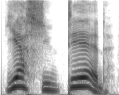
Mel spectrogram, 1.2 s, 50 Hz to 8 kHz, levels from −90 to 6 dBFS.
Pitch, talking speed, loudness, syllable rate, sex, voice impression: 185 Hz, 150 wpm, -16 LUFS, 2.9 syllables/s, male, masculine, adult-like, slightly fluent, slightly cool, slightly refreshing, sincere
